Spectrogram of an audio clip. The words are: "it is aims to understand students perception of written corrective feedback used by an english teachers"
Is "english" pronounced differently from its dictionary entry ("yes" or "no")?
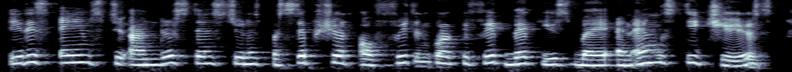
yes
